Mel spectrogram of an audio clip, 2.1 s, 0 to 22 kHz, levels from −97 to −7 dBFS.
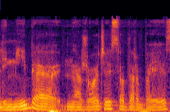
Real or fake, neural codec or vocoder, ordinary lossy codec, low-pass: real; none; Opus, 32 kbps; 10.8 kHz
